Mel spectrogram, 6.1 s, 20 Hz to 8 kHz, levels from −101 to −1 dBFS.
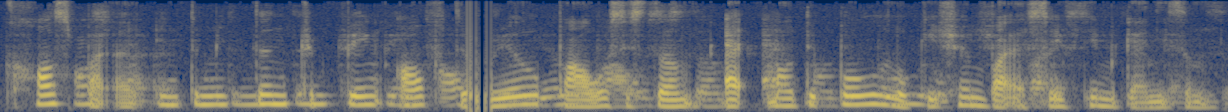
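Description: Echo with no canceller runs through the whole of this speech recording: every phrase is trailed, roughly a fifth of a second later, by a thinner copy about 10 dB down. The far end is playing the call through a loudspeaker, its microphone catches that playback, and nothing subtracts it before it returns over the network. Unconcealed Bluetooth headset packet loss strikes between 2.34 and 2.46 s. Across that 120 ms window about 90 ms of audio drops out in short bursts, the longest 30 ms, leaving hard-edged gaps that give a brief chopped, crackly roughness. Missing headset packets were replaced with silence or an idle pattern rather than being smoothed over. The mSBC headset link still carries the sound up to 8 kHz, with light graininess on louder passages.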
